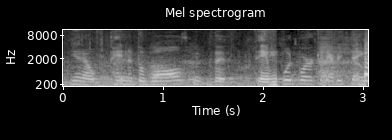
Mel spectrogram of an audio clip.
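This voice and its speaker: An older woman talking as an interview guest, explaining things in a hesitant, halting, unscripted way. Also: medium pitch, fairly even intonation, background noise. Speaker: guest porcelain painter and teacher. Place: TV studio desk, indoors. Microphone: lapel mic.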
